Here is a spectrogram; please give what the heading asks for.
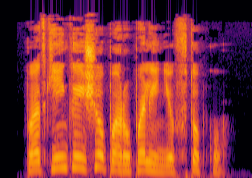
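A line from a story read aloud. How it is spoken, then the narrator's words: Commanding tone. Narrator (Russian): повелительным тоном приказал граф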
